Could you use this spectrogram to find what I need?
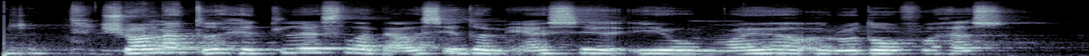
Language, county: Lithuanian, Kaunas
